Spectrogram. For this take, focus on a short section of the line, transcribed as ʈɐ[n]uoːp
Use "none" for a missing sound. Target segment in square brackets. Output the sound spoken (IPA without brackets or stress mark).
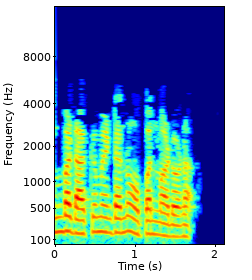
nː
